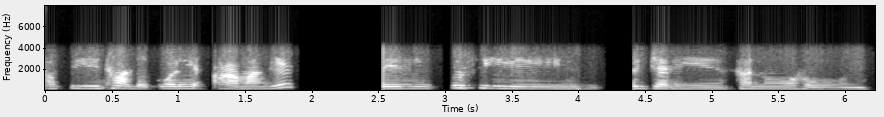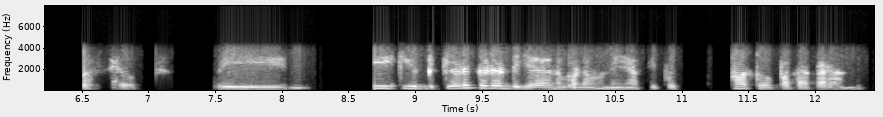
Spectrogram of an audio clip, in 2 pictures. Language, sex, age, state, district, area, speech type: Punjabi, female, 60+, Punjab, Muktsar, urban, conversation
